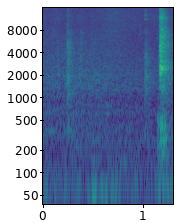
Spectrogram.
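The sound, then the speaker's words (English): A door swings shut with a short, bright clunk and latch click, preceded by a couple of faint handling noises in otherwise quiet surroundings. “Had to close my door.”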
